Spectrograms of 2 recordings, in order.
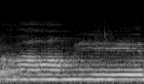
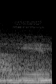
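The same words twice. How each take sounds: First: It is said in a sweet, melodious voice. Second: It is said plainly and quietly.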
